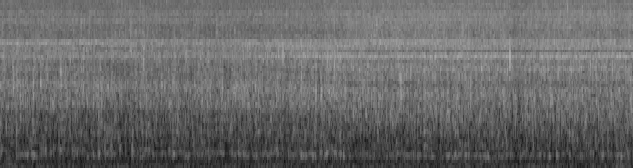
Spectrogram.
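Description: A jet of water spraying into a bird bath's basin to rinse it out, a steady splashing hiss.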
